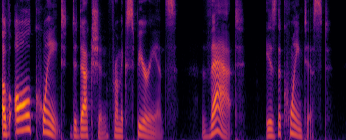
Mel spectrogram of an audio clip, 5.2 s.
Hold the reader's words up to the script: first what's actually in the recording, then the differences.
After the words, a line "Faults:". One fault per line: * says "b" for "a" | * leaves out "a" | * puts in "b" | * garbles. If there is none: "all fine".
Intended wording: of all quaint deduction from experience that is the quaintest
of all quaint deduction from experience that is the quaintest
Faults:
all fine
